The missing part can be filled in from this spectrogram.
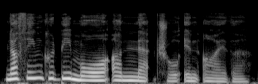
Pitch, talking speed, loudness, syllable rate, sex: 195 Hz, 165 wpm, -17 LUFS, 5.2 syllables/s, female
